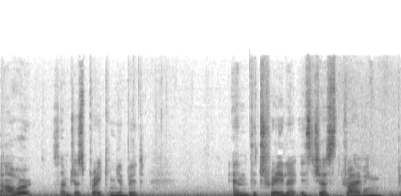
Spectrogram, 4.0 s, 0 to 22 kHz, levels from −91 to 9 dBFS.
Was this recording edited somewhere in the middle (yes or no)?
no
